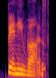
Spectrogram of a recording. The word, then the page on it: pennyworth: Indian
